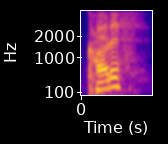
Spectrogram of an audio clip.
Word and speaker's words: Cardiff: From Cardex? – Cardiff. It's spelled C-A-R-D-I-F-F, as in Frank Frank.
